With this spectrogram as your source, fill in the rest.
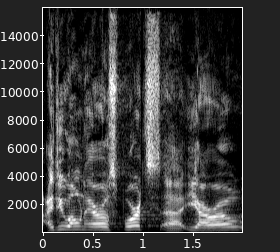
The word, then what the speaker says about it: ERO: do own Aerosports uh ero well we pronounce it Arrow because a lot of our focus is on aerodynamics I've been doing bike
